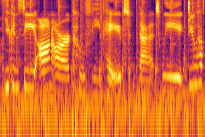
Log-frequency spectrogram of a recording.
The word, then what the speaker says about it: Ko-fi: You can donate or subscribe through our new Ko-fi, where you can buy us a coffee.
